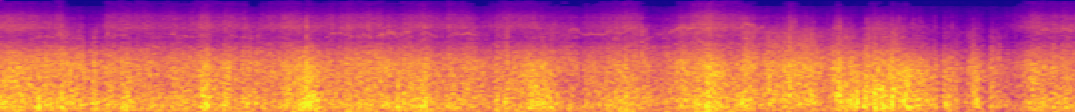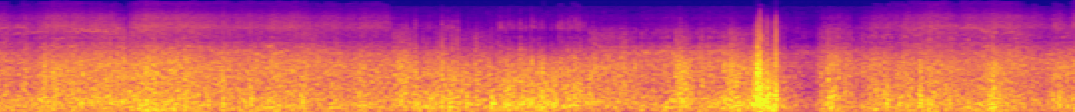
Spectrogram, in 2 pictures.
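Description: Wind rushing and buffeting over a rider's helmet-mounted camera microphone while the horse moves at speed, with a single sharp knock about nine seconds in.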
